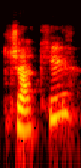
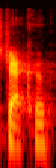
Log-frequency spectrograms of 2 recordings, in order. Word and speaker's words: Jakku: so amazing every time did i pronounce is it jackie yeah it's jakku once again this is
